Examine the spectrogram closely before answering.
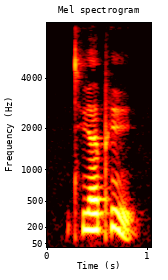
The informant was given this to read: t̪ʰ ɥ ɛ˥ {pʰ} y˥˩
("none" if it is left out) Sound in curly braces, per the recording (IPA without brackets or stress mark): pʰ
